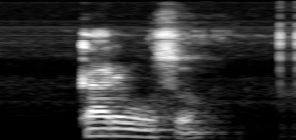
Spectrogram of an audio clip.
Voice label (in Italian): "ragazzo", catanese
